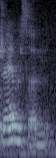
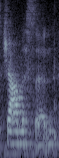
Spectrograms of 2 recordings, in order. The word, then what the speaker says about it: Jamison: First off, I thought it was called Jameson, so I pronounced that wrong in the TBR video, but it's Jamison.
